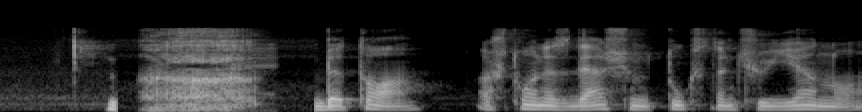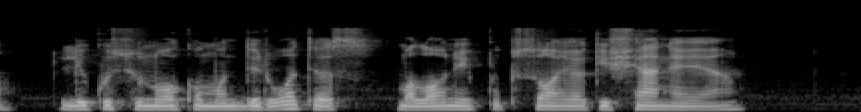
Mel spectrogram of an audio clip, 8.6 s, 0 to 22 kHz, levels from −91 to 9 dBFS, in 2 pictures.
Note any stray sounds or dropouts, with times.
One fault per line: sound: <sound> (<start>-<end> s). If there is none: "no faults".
sound: throat clearing (0.7-1.4 s)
